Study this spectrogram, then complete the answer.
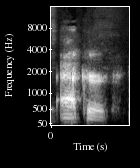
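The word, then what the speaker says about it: Achor: Sean Eichor. No, Sean. – Yes. Yeah. – That's the same. – Sean. I'm going to mispronounce it. Acker. It's A-C-H-O. – Sean Acker. Sean Acker. – Acker. There you go.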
